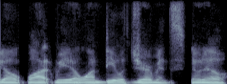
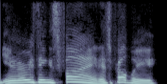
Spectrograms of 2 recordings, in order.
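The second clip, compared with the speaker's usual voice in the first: higher, hammed-up reassurance that it's fine; a lightly voiced jittery soldier passing the buck; mock nervous bluff; 7 semitones higher, faster than usual. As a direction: play a soldier nervously insisting all is fine.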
